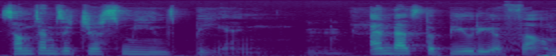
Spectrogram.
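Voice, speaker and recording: A woman with a New York accent. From Bronx, New York. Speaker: actor. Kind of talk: interview answer.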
